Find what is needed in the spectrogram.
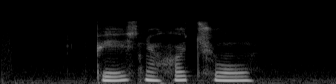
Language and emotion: Russian, sad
